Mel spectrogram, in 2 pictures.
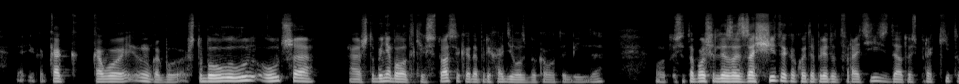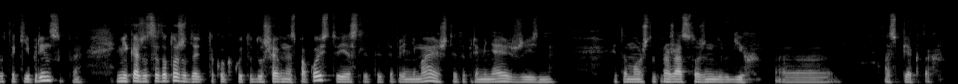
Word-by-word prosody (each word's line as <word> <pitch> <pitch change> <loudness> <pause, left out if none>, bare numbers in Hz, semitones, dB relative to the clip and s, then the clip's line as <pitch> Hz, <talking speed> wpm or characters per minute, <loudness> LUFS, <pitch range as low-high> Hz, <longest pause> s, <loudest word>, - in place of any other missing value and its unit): и - - -18
как - - -1
кого, 130 0 +3
ну, 145 +1 -2
как 115 -3 -4
бы, 110 -1 -7
чтобы 140 +1 +4
лу 155 +3 +8
лу 185 +3 +5
лучше, 155 -5 +3 0.5
чтобы 140 +3 0
не 155 - +4
было 125 -3 +4
таких 110 +1 -8
ситуаций, 145 +3 +1
когда 120 -2 -1
приходилось 115 -3 -3
бы 105 - -9
кого-то 110 0 -10
бить, 110 0 -13
да. 125 +3 -12 0.5
Вот, - - -11
то - - -24
есть, - - -6
это - - +1
больше 145 -1 +5
для 140 0 +8
за 135 0 +9
защиты 145 +5 +6
какой-то 135 -2 -1
предотвратить, 135 +3 -2
да, 120 -1 -1
то - - -14
есть, 110 - -12
про 130 - -7
какие-то 145 +2 -13
вот 130 - -14
такие 130 - -7
принципы. 150 -9 -3 0.3
Мне 145 0 0
кажется, 140 -1 +1
это 155 +1 0
тоже 165 -6 0
дает 125 -2 -4
такое 125 - -10
какое-то 125 +1 -10
душевное 125 0 -3
спокойствие. 155 - -2
Если 120 -1 -6
ты 120 - -14
это 115 - -16
принимаешь, 125 +4 -4
ты - - -13
это 115 - -15
применяешь 125 +2 -4
в 110 - -10
жизни. 110 0 -7 0.6
Это 125 - -10
может 120 -1 -4
отражаться 120 -1 -2
тоже 120 -1 -4
на 120 - -3
других, 115 -1 -7 0.2
э, 105 0 -12 0.5
аспектах. - - -10
125 Hz, 205 wpm, -24 LUFS, 115-145 Hz, 0.6 s, за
